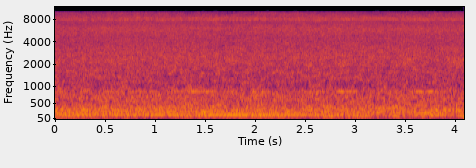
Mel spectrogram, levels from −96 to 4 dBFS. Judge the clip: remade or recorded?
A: remade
